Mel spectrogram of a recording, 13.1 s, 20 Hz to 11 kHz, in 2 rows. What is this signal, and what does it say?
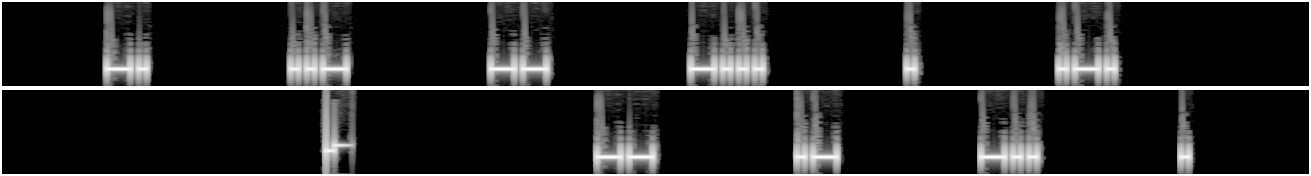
Morse code, heard as a keyed tone, about 30 wpm, spaced as for 10 wpm, 700 Hz. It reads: NUMBER MADE
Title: 6x Character Spacing - Top 200 Words - 30wpm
